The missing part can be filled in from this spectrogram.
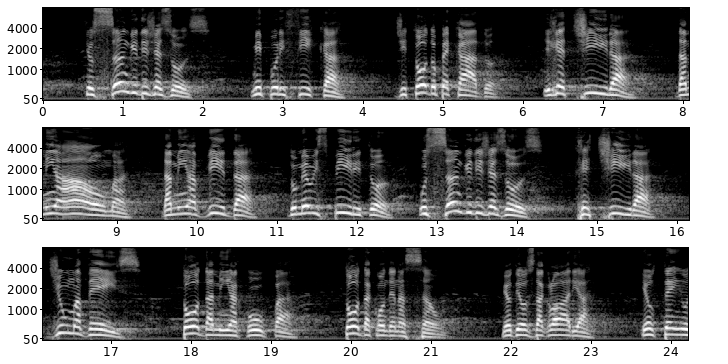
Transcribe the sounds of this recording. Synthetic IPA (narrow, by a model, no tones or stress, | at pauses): kɪʊsɐ̃ɡɪd̪ɪʒezus | mɪpuɾifikɐ | d͡ʒɪt̪od̪ʊpekad̪ʊ̰ | ɪʁet͡ʃiɾɐ | d̪ɐmĩɲɐawmɐd̪ɐmĩɲɐvid̪ɐ | d̪ʊmewɪspiɾit̪ʊʊsɐ̃ɡɪd͡ʒɪʒezus | ʁet͡ʃiɾɐ | d͡ʒɪũmɐvejs | t̪od̪ɐmĩɲɐkuwpɐ | t̪od̪ɐkõnd̪enasɐ̰̃w̃ | mewd̪ewzd̪ɐɡlɔɾiɐ | ewt̪ẽɲʊ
